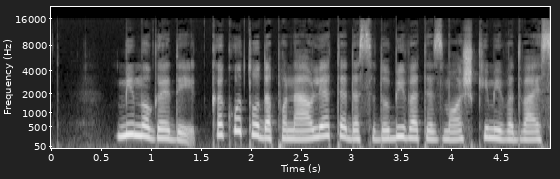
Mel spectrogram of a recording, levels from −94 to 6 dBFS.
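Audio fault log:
No faults detected in the speech.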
